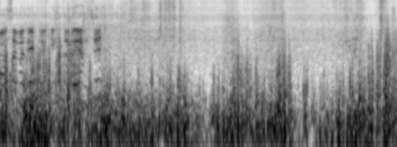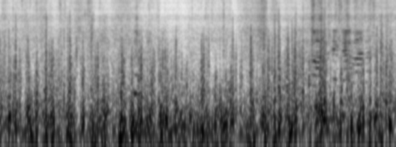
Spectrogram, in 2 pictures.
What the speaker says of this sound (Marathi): वारा आणि पावसामध्ये ट्रेकिंग चालू आहे आमचे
